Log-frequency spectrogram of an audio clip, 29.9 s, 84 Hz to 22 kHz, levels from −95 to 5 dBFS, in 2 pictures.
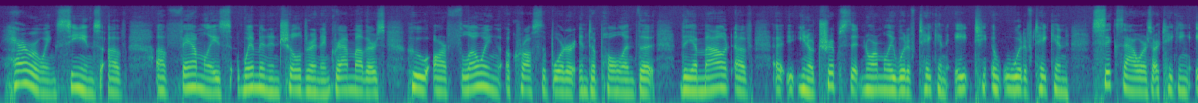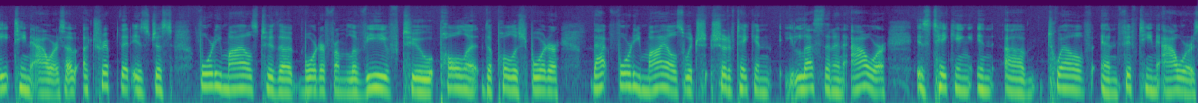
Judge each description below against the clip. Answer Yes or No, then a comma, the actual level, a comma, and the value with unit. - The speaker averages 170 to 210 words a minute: No, average, 155 wpm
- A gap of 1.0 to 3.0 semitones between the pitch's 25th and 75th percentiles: Yes, average, 2.7 semitones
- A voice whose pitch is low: No, medium, 170 Hz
